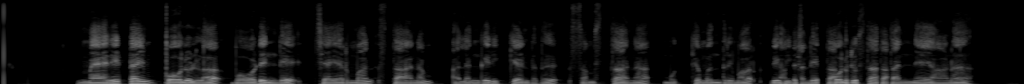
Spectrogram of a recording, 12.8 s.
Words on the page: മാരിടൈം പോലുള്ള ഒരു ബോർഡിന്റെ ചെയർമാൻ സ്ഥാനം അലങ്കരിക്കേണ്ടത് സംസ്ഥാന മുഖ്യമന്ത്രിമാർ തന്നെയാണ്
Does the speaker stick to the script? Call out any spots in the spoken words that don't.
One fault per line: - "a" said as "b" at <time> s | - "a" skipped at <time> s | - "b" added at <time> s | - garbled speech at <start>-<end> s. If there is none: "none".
- "ഒരു" skipped at 2.5 s
- garbled speech at 9.6-11.1 s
